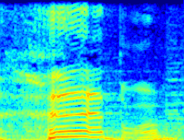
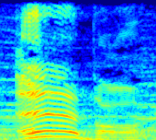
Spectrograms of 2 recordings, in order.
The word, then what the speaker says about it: herbal: who who was enjoying a herbal or As Americans say an herbal cigarette not a gerbal cigarette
